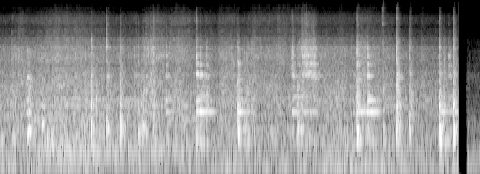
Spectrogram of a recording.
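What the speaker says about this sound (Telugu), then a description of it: "ఇదేమో మటన్ గ్రేవీ చేస్తున్నాను నేను onions tomatoes oil chilli powder mutton coriander and mint ఇవన్నీ యూస్ చేసి" Mutton gravy made with onions, tomatoes, oil, chilli powder, coriander and mint is stirred and fried in a pan, with repeated scraping strokes of the spoon over a constant frying sizzle.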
